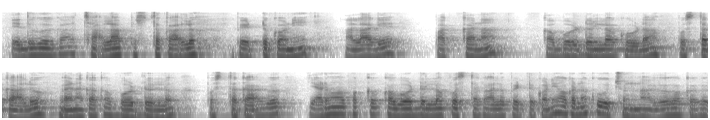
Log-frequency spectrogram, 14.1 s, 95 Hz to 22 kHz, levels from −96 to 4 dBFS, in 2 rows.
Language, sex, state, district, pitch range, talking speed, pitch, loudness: Telugu, male, Andhra Pradesh, Visakhapatnam, 115-130 Hz, 100 wpm, 120 Hz, -35 LUFS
